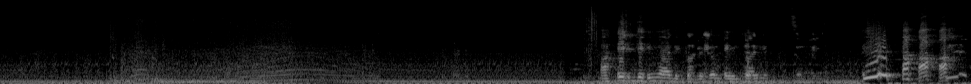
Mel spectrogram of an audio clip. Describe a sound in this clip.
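A car engine rumbles steadily, then stops.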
